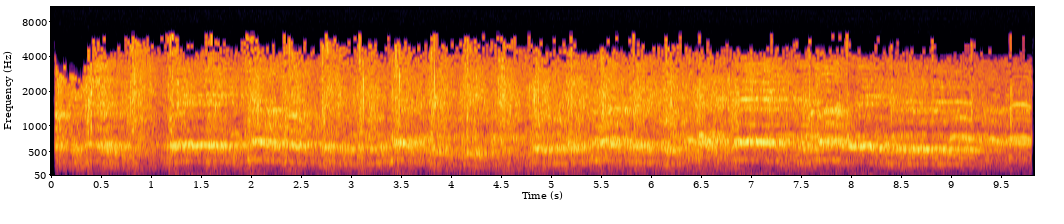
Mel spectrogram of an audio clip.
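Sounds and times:
football crowd chanting: 0:00.0 - 0:09.8.

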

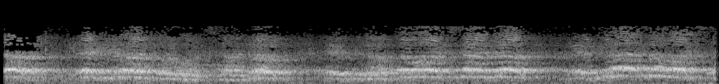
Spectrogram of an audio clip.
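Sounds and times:
football crowd chanting soccer songs: 0:00.0 - 0:07.1.

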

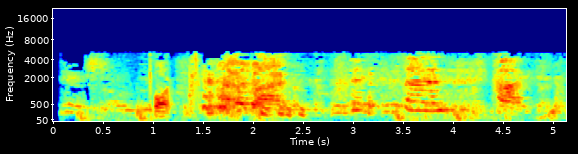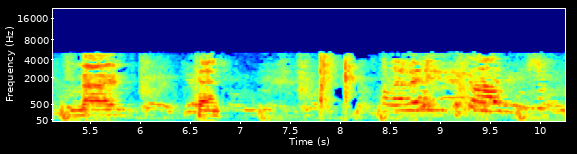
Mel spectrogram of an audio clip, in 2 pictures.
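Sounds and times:
laughter: 0:01.2 - 0:04.4, 0:08.6 - 0:09.9
drinking game hand slaps: 0:07.8 - 0:08.3.

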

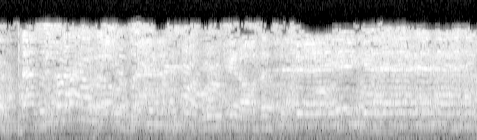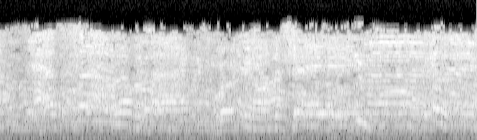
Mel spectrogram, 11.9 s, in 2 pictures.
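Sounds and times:
chain gang work song: 0:00.2 - 0:11.9.

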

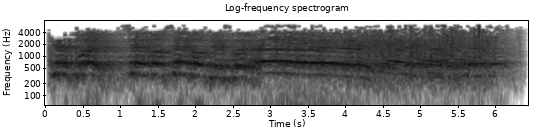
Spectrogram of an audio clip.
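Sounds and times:
football crowd chant: 0:00.0 - 0:06.4.

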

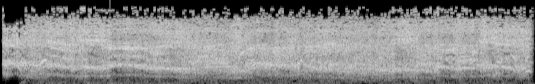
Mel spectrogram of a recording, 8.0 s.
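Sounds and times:
football crowd chanting: 0:00.0 - 0:08.0
laughter: 0:00.1 - 0:08.0.

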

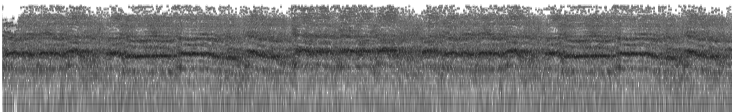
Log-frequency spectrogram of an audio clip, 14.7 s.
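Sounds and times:
football crowd chanting: 0:00.0 - 0:14.6.

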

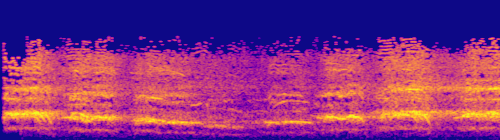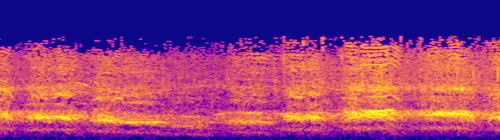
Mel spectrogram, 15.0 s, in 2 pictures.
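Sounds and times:
football crowd chanting: 0:00.0 - 0:15.0.

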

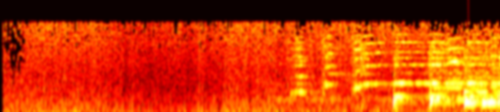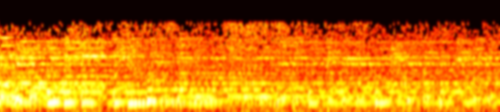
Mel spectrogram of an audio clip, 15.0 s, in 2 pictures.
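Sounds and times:
polka music: 0:04.2 - 0:15.0.

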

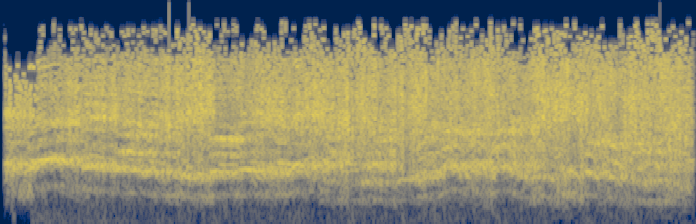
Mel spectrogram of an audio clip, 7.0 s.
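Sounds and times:
football crowd chanting: 0:00.0 - 0:06.9.

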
